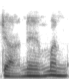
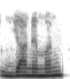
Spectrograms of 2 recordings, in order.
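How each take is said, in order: First: The name begins with a J sound. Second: The name begins with a Y sound. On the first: This is how an Urdu speaker would read it. "in Urdu, J is pronounced J, as in Janiman" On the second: This is the Afrikaans way of saying it. "J is pronounced as Y in Afrikaans"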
